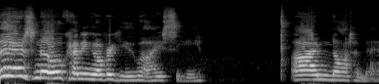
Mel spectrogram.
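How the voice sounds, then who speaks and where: A woman uses a put-on character voice at a fairly high pitch. Her pace is moderate. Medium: read story. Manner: dry, curt.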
